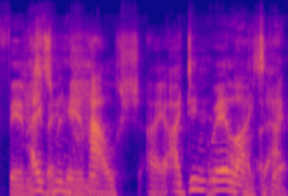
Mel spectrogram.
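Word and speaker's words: Hesmondhalgh: Halsh. I didn't realise okay. that. That's how it's Edmund pronounced.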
